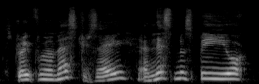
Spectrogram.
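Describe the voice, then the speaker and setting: An old male bartender as a woman narrator plays him in an audiobook tale. He is familiar and nosy, exclaiming in a raised pitch. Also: expressive, moderate pace, dark tone. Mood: welcoming.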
